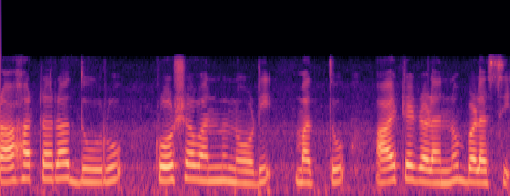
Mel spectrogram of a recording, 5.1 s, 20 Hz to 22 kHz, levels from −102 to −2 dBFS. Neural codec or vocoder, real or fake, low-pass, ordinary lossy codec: none; real; none; none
